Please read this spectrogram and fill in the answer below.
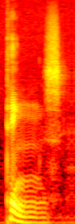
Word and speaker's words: things: big thing is that the tongue only touches really lightly so don't press the tongue into your teeth that's a common mistake to say so then it sounds a bit more like almost like a tea like things things things but it's not it's things and I achieve that by touching the tongue really lightly against the teeth things um and the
